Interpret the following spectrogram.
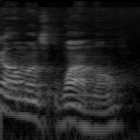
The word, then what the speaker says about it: Uomo: point I'm probably nitpicking a little bit Fig's wamo that's how you pronounce it is one of those great examples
